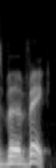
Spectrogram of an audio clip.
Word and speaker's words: Vivek: Uh, my name's Vivek. It rhymes with cake.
